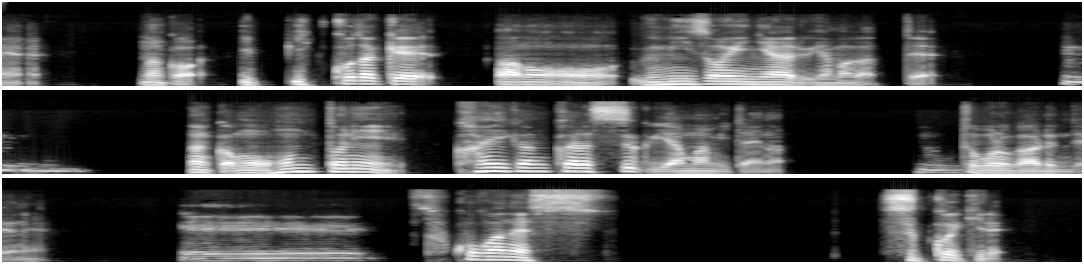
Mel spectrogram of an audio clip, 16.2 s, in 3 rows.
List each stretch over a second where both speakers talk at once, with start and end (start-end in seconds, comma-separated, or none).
none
